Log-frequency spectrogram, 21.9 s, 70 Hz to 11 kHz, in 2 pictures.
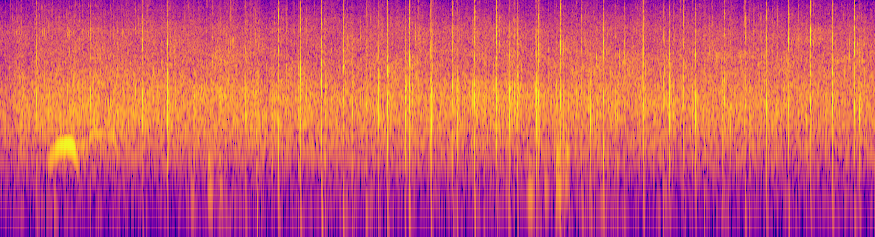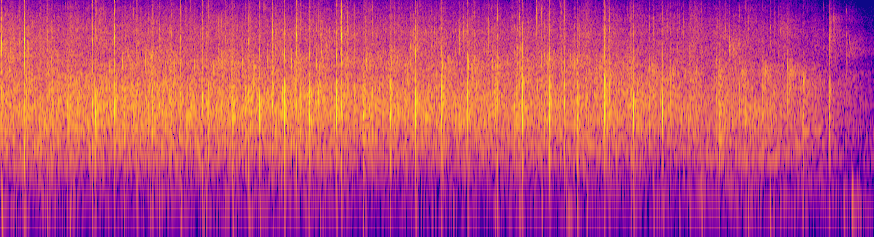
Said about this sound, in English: So, ladies and gentlemen, please join me in another round of applause for the 2022 class of the Ohio Senior Citizens Hall of Fame.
